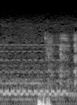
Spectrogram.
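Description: A telephone rings with a steady electronic tone, a soft low thump landing midway through, in a short, fairly loud moment.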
